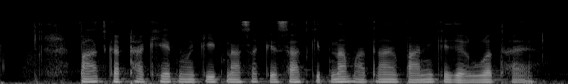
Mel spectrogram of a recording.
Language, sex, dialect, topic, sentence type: Magahi, male, Southern, agriculture, question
